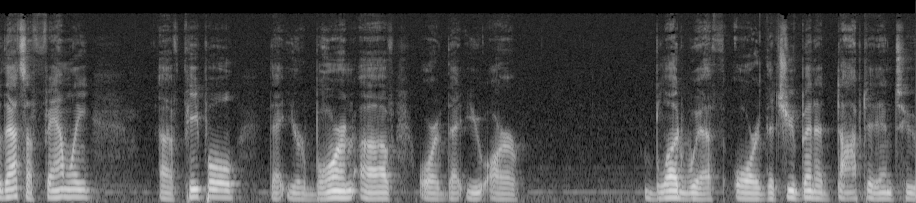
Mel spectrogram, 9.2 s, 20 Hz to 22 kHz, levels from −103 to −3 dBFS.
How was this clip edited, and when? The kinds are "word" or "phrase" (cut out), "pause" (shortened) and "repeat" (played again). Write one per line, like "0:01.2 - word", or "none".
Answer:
none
